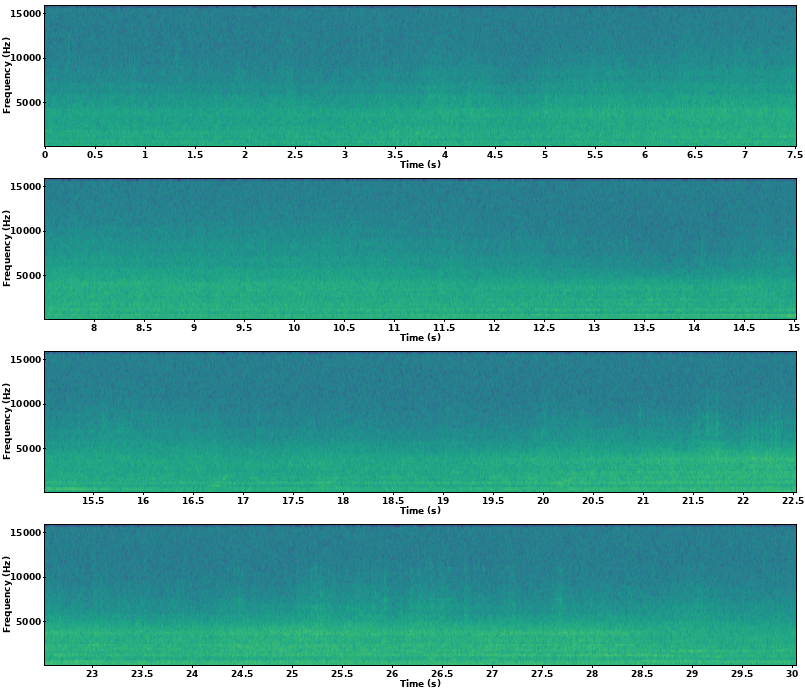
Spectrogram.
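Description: Steady low drone of a large fishing boat's engines as it motors in through the inlet, with a constant outdoor background hiss; the hum swells a little louder about three-quarters of the way through.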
